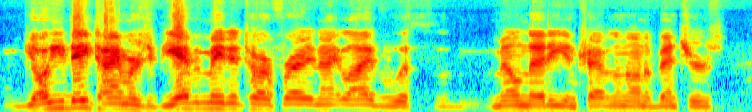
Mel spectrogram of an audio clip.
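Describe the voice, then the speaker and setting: A man speaks at a very fast pace in a fairly high voice, with ordinary pitch variation. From Midwest US, born Chicago, raised by Southern family. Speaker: travel vlogger. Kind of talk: casual chat.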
